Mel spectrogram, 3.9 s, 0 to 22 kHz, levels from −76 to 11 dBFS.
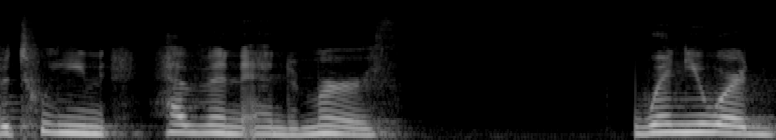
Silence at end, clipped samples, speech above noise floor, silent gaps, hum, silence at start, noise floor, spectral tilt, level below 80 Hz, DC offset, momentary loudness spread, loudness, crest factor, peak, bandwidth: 0 s; under 0.1%; 52 dB; none; none; 0 s; -70 dBFS; -9 dB/octave; -62 dBFS; under 0.1%; 11 LU; -19 LUFS; 14 dB; -6 dBFS; 6 kHz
